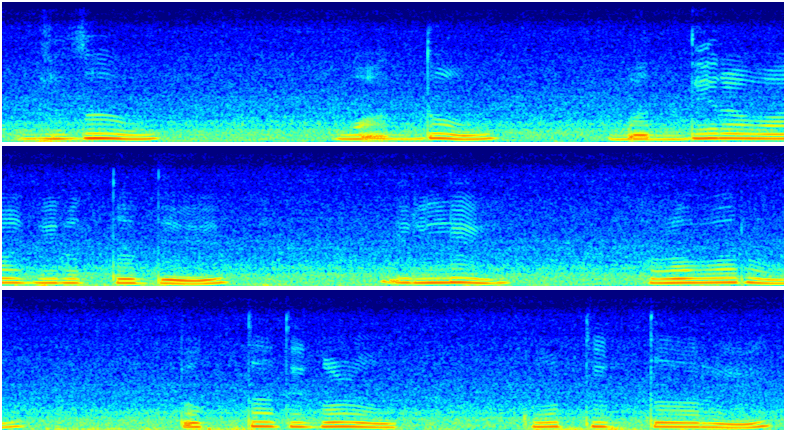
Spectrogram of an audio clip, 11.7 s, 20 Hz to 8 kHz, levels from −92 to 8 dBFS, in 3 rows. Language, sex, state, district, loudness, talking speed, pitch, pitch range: Kannada, female, Karnataka, Bellary, -21 LUFS, 30 wpm, 235 Hz, 220-245 Hz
